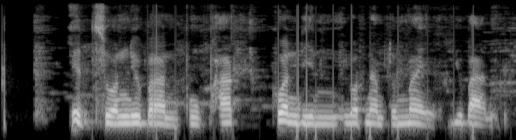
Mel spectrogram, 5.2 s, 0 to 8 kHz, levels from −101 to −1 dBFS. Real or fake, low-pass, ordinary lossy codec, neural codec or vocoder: real; 7.2 kHz; none; none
